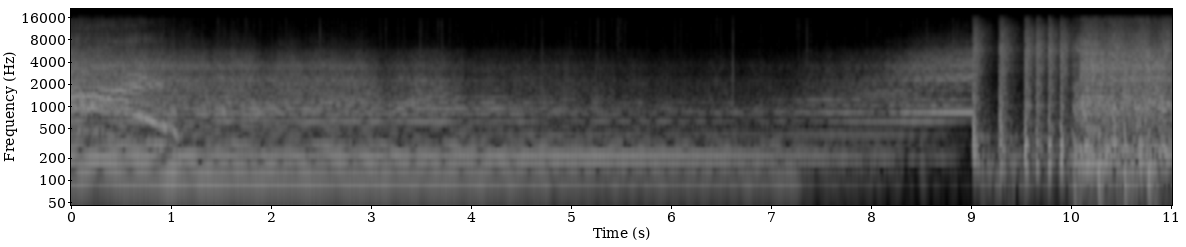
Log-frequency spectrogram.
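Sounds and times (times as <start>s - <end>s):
distorted electric guitar drone: 0.0s - 9.3s, 9.9s - 11.0s.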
